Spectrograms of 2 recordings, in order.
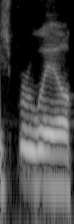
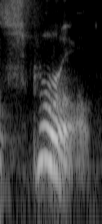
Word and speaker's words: Spruill: Stephanie Spruill coming to the stage. I want to be Definitely. And it's Oh. one syllable, Spruill.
